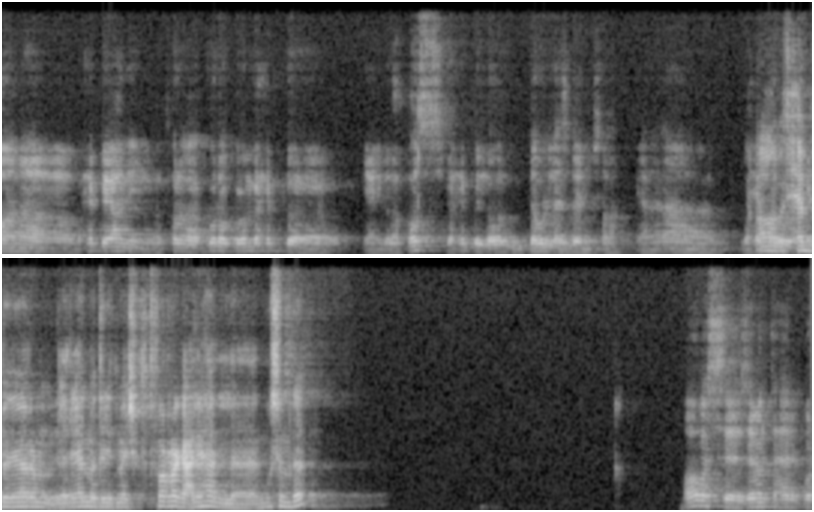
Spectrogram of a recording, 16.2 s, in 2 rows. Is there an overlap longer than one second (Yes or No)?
Yes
